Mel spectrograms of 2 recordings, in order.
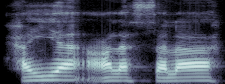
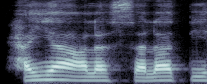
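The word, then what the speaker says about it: حي على الصلاة: তবে উভয় বাক্যের শেষাক্ষর ওয়াকফ এর ন্যায় সাকিন করা। যেমন হাইয়া আলাস সালাহ। হাইয়া আলাস সালাহ। হাইয়া আলাল ফালাহ হাইয়া আলাল ফালাহ কাদ কামাতিস সালাহ কাদ কামাতিস সালাহ ইত্যাদি অথচ কোন কোন লোক শব্দগুলোর শেষাক্ষর সাকিন করে পড়ার পরিবর্তে মূল হারাকাত দিয়েও পড়ে থাকেন যেমন হাইয়া আলাস সালাতি হাইয়া আলা সালা কাদকামাতি সালাতু কাদাকামাতি সালা ইত্যাদি এভাবে শেষাক্ষর হারাকাত উচ্চারণ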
